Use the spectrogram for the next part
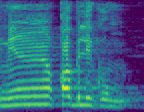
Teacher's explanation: جزم والے نون کو ہم نے ناک میں چھپا کر پڑھا، یہاں پر اکفا کا قاعدہ ہوگا۔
